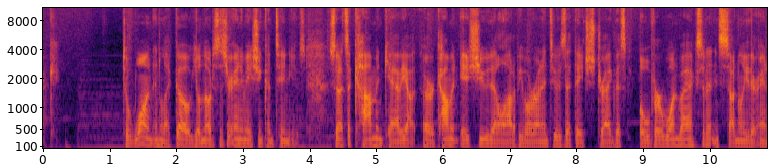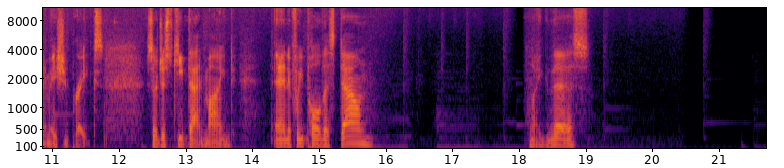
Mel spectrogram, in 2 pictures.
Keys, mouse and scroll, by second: 1.3 click, 9.1-10.2 drag, 12.0-13.0 drag.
